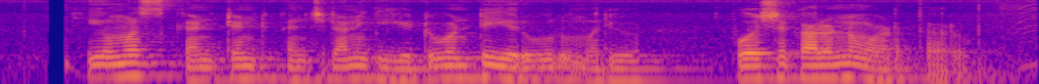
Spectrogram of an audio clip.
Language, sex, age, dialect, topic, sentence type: Telugu, male, 18-24, Central/Coastal, agriculture, question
